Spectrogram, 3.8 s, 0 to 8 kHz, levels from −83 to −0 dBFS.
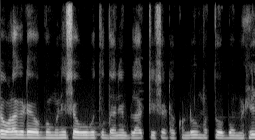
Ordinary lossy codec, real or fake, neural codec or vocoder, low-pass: none; real; none; none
